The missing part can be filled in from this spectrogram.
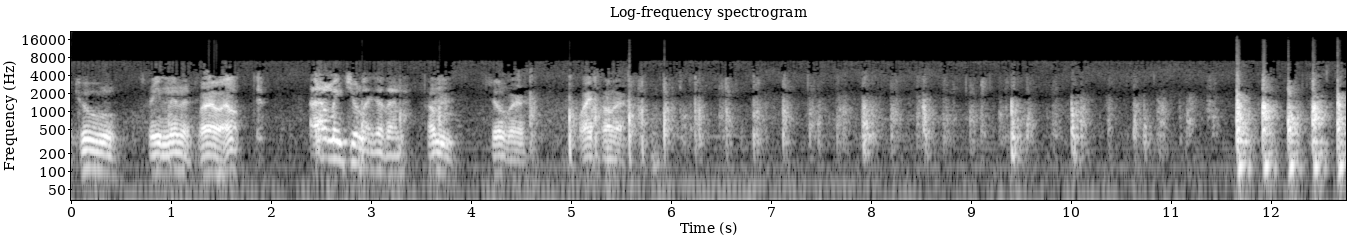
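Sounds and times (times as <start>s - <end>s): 
speech: 0.1s - 6.0s
rhythmic thudding: 3.2s - 12.7s
knocking on a door: 11.6s - 12.7s.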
